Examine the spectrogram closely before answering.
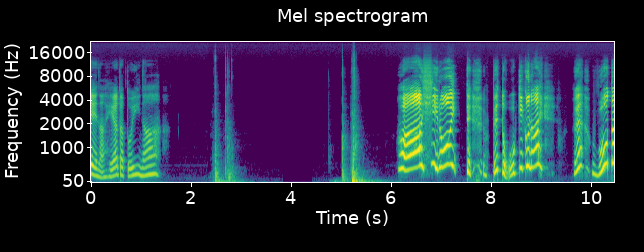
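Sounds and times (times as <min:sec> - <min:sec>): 
speech: 0:00.0 - 0:01.5, 0:06.2 - 0:10.4
room door by the entryway opening: 0:02.4 - 0:03.0, 0:04.8 - 0:05.8.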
